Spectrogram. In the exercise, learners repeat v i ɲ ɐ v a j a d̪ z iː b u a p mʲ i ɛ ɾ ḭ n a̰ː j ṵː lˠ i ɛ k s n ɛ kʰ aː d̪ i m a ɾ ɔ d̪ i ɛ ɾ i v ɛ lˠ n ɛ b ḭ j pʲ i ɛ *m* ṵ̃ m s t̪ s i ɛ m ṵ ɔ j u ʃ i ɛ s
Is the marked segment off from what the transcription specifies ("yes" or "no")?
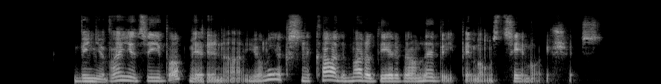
no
